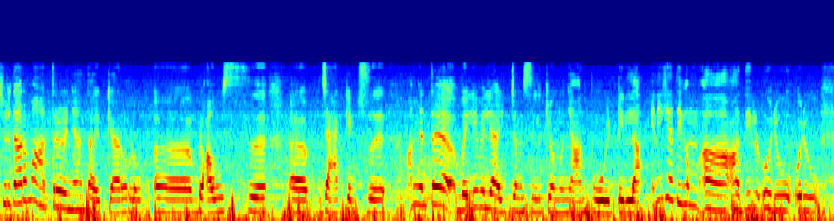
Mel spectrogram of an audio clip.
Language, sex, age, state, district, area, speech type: Malayalam, female, 30-45, Kerala, Malappuram, rural, spontaneous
